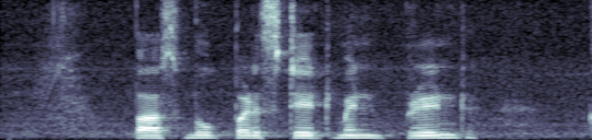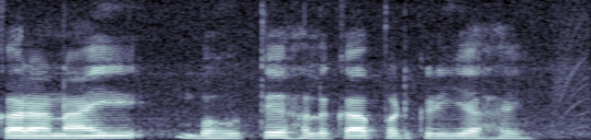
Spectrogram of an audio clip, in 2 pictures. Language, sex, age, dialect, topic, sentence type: Magahi, male, 25-30, Western, banking, statement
